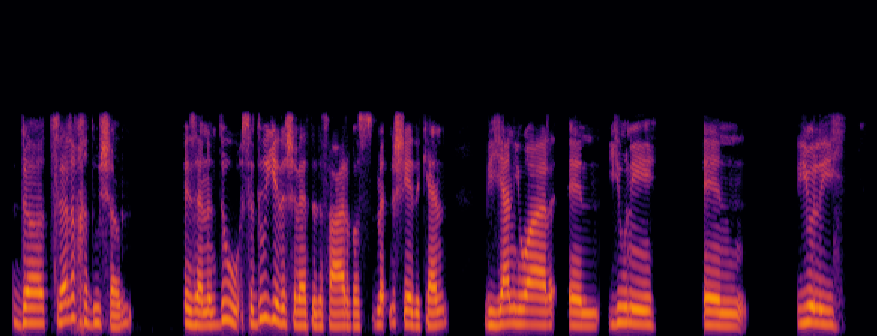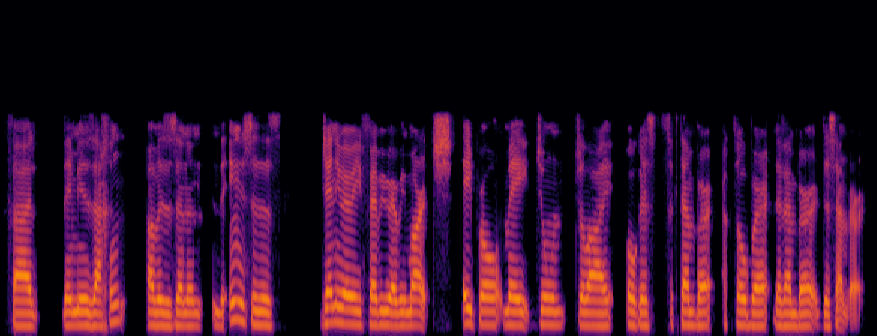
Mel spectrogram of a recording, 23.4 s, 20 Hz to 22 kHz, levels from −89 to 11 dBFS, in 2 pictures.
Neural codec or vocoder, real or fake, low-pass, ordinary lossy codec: none; real; 5.4 kHz; none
